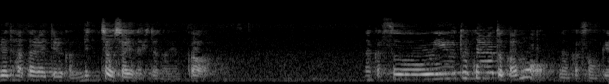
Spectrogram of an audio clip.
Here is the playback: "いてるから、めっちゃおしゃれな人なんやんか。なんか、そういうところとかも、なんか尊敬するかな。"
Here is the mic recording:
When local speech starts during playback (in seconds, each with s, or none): none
